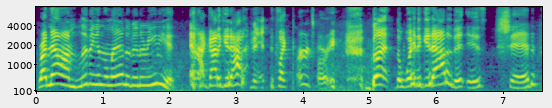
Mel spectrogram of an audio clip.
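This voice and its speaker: High bright-voiced woman on a home livestream, quirky and animated, faint hum behind her. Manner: animated and quirky, laughs often. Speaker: independent singer-songwriter. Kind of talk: casual livestream chat with viewers. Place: home near a noisy freeway.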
